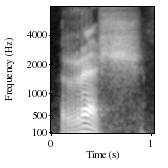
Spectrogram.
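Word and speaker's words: resh: next we turn to rash rash is the number 200 and it's pronounced like an R like R it's the picture of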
